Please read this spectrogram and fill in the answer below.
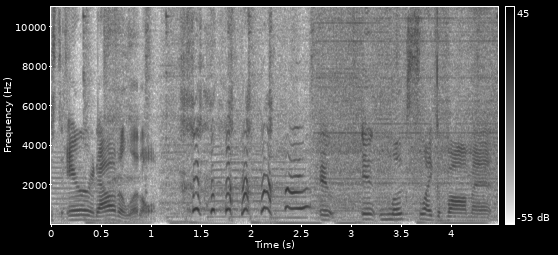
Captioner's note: laughing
